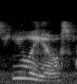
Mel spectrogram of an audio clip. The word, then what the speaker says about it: Helios: Helios, right? Right? Maybe? Pretty sure. – Yes, Helios.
